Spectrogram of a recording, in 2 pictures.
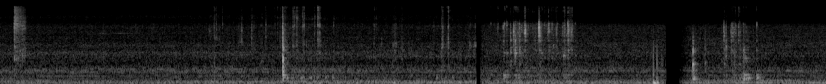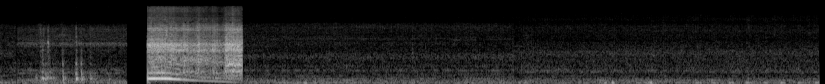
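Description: Electric mixer-grinder jar with chopped almonds and raisins run in one loud pulse of about a second, its motor whine falling as it spins down. A few light clicks and taps come earlier.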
